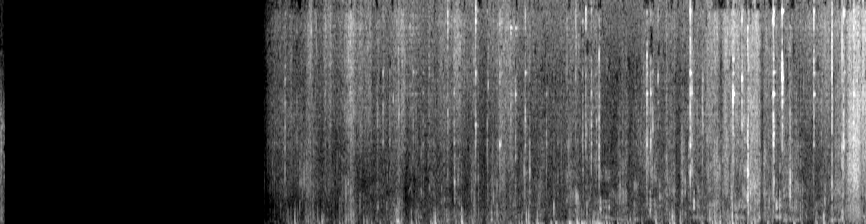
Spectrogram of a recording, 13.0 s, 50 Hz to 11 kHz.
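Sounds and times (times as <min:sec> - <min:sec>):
horse hooves clip-clopping: 0:04.0 - 0:13.0.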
